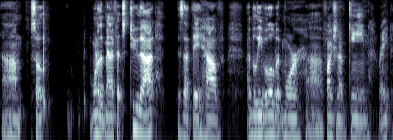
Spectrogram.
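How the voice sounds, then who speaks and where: A Canadian man giving a casual, unscripted product explainer as a channel host, with halting, rambling, hedged explanations. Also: lowish voice, flat delivery, creaky, fairly bright tone.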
